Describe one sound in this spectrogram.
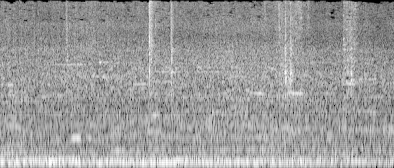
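A metal scoop clinks against a mug.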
